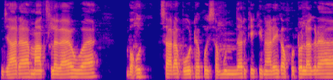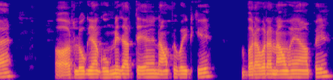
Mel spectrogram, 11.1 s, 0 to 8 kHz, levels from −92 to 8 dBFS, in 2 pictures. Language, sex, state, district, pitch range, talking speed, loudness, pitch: Hindi, male, Bihar, Sitamarhi, 120-130 Hz, 190 wpm, -17 LUFS, 125 Hz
